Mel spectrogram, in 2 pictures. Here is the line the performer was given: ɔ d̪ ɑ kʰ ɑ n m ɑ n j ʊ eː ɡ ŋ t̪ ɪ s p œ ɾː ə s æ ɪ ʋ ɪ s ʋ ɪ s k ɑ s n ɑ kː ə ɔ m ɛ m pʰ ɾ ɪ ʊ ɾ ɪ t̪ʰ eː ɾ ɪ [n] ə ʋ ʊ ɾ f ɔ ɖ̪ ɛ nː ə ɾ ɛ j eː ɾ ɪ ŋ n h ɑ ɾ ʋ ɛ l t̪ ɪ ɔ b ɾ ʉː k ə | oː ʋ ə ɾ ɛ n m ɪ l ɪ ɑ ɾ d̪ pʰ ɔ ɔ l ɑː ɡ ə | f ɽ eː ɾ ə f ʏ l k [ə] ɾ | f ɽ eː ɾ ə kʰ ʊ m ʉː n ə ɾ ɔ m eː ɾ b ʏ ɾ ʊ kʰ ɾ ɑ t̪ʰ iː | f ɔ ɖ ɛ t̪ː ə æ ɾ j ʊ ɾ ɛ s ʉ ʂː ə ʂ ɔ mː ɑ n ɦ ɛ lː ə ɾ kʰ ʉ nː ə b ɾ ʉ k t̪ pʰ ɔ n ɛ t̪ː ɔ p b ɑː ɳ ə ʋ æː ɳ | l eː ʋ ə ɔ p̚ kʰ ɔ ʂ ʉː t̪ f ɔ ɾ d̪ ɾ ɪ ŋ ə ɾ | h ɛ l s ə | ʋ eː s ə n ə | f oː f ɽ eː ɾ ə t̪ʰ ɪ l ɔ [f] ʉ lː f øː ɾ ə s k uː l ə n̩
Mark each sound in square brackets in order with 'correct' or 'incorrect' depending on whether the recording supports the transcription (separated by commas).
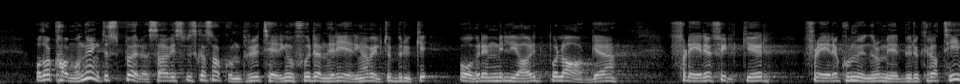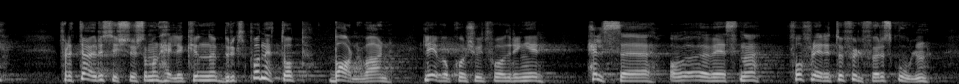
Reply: incorrect, correct, correct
